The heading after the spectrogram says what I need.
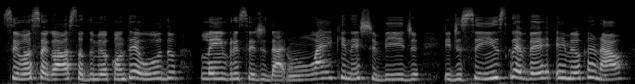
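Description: Brazilian woman, language teacher, slightly high, careful scripted delivery. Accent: Brazilian Portuguese. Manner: slow, clear explanation for learners. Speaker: Portuguese teacher. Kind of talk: scripted lesson.

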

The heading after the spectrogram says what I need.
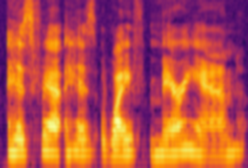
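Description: Woman podcast co-host, slightly high voice, loose casual storytelling, trips over words and laughs it off. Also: takes it slowly, fairly bright tone. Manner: stumbles over names and words, laughs at herself; swears casually.

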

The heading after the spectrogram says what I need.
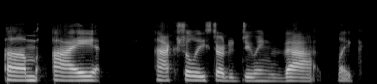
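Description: A woman with a low, gravelly voice co-hosts a casual chat podcast. She talks chattily and fills her sentences with "um" and "like." The recording is dull and dry, with a lo-fi sound. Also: fairly even intonation, slow pace, fairly bright tone, no echo. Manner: chatty, with many "um" and "like" fillers. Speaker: podcast co-host.

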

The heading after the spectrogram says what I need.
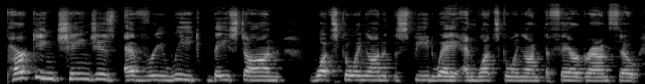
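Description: A woman's voice: mid-range voice, steady tone, measured pace, a bit bright. A woman co-hosting a casual podcast, talking in a wry, sarcastic way. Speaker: podcast co-host. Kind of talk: casual chat.

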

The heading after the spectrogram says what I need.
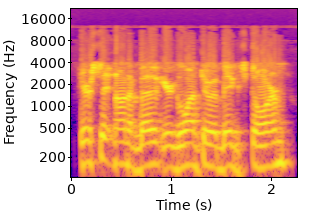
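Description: A man's voice: a little high, flat delivery, fast. Financial advisor guy explaining stuff with analogies, lots of restarts, kinda muffled audio. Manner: earnest and explanatory, fond of analogies, many restarts. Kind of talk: casual interview. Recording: dull, slightly lo-fi audio.

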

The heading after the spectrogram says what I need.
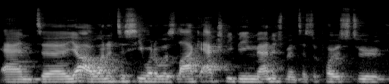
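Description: A man from South Africa with a South African accent, answering interview questions in a measured, businesslike way. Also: medium pitch, little pitch movement, roomy sound. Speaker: guest, business expert.

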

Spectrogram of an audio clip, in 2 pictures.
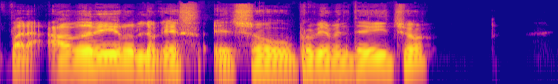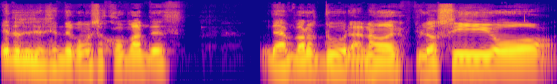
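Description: Male co-host, average pitch, casual review chat, close and dry sound. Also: darkish tone, no room sound. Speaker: wrestling podcast co-host.

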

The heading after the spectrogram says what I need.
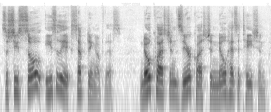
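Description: A man's voice: a little high, animated, moderate pace, a little mellow. A man co-hosting a casual podcast, laughing often and acting out lines from a film. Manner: laughs often, acts out quotes. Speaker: podcast co-host. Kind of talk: casual movie review chat.

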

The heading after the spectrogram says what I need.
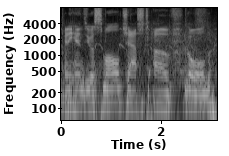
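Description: A man's voice: lowish voice, steady tone, takes it slowly, over music. A man narrating a tabletop game as its game master. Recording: clear background noise.

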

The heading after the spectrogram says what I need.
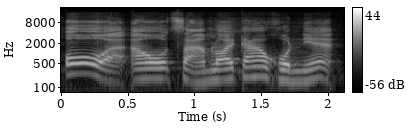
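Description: A man with a somewhat high voice and swinging intonation hosts casual comic news talk. He is irreverent, mixing swearing with polite little affirmations. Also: animated, fast talker, a bit bright, smooth. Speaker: host of a live news-comedy show.

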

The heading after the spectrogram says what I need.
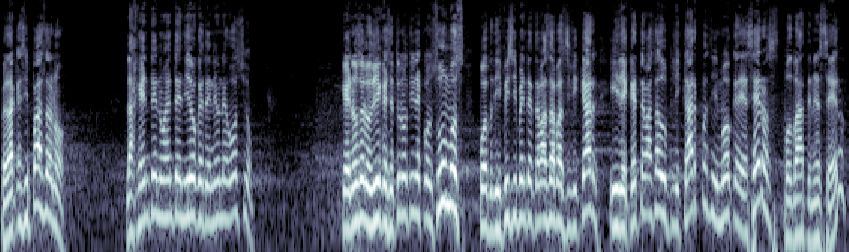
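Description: High-voiced man, motivational talk. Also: quick pace, vocal fry. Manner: emphatic, keeps asking the audience questions. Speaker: business opportunity speaker. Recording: long reverb of a large hall.

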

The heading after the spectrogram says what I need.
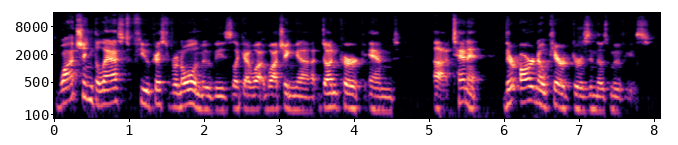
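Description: A man hosting a podcast in casual chat, rambling and animated, swearing freely. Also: mid-range voice, moderate pace. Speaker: podcast host.

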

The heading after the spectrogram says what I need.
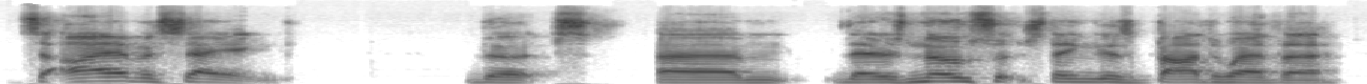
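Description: A man's voice: mid-range voice, unhurried, dry recording. Young man chatting emphatically, dry close sound. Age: younger adult. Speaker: podcast co-host. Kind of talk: casual chat.

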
